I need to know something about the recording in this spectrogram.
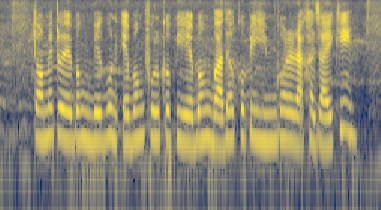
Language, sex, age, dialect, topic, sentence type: Bengali, female, 18-24, Rajbangshi, agriculture, question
